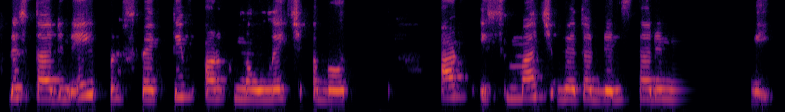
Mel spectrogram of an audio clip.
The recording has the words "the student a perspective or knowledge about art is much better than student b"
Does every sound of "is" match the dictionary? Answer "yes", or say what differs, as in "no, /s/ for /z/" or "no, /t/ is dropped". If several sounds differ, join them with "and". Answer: no, /s/ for /z/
